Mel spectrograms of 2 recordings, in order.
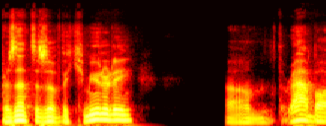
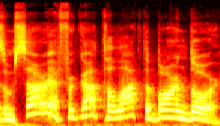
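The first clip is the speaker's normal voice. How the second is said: high, loud mock-sorry punchline; punchline apology; 10 semitones higher, 4 dB louder than usual. Third boy confessing to elders, high loud punchline. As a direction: deliver the twist as a raised apology. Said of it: "He goes".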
